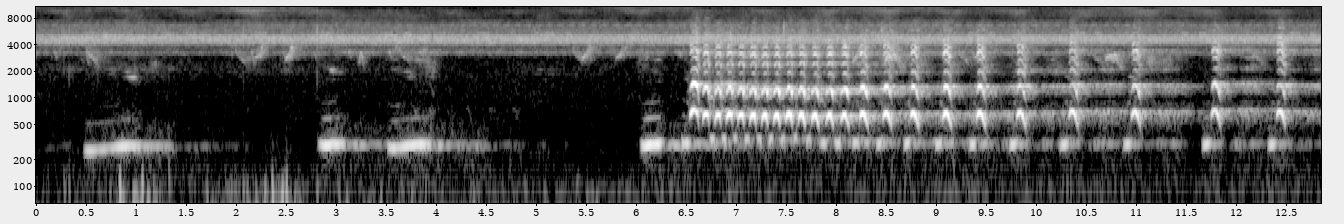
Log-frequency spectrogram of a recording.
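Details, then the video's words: Forest siamangs calling back and forth to their companions: drawn-out steady hoots, then a loud, rapid run of rich pulsed barks, about three per second, that slows into spaced hoots, over a steady high insect hum. "Suara Siamang Hutan"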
